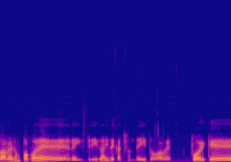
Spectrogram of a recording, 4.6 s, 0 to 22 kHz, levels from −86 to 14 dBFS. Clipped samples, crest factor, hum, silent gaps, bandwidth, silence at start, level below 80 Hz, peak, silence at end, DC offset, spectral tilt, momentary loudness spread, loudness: under 0.1%; 16 dB; 50 Hz at -70 dBFS; none; 4 kHz; 0 s; -88 dBFS; -4 dBFS; 0 s; under 0.1%; -5 dB/octave; 13 LU; -20 LUFS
